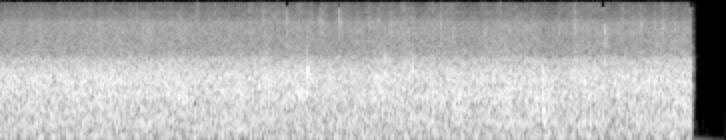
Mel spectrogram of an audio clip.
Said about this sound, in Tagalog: nga po at bumuhos na naman po ang ulan.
